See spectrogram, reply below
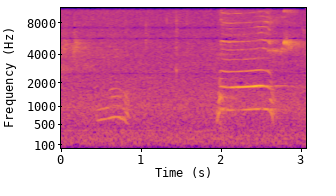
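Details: At dawn, common gulls squabble over garbage put out the night before, joined by a magpie and crow; a short rising-falling cry is followed by a longer, steady, ringing call against faint low noise.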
